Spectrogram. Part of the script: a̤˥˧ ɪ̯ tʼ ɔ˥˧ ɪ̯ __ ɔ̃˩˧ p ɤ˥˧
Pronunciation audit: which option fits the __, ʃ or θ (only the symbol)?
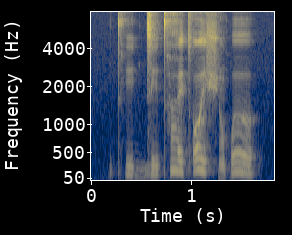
ʃ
